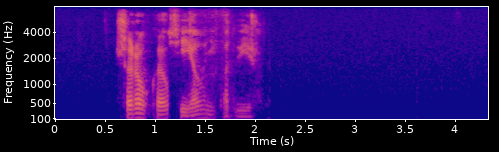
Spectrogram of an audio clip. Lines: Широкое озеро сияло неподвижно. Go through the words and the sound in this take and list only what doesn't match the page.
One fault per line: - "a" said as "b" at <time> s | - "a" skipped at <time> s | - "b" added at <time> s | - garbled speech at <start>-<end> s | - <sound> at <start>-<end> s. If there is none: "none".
- "озеро" skipped at 1.1 s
